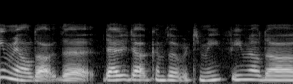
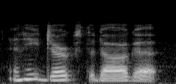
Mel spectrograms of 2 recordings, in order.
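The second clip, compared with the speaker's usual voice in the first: plain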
